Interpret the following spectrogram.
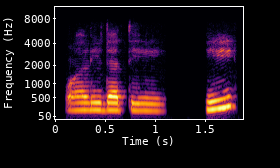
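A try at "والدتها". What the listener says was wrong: Kenapa hi?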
